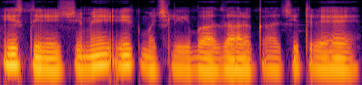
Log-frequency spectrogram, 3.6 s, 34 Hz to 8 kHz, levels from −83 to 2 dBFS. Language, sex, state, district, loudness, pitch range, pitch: Hindi, male, Jharkhand, Ranchi, -18 LUFS, 95-115 Hz, 100 Hz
